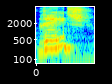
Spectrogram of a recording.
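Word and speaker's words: Radg: It's pronounced Rage. Even if you spell it R-A-D-G.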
